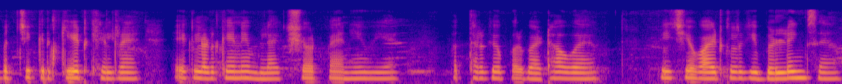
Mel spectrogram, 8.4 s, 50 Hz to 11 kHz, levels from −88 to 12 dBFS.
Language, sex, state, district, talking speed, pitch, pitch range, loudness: Hindi, female, Bihar, West Champaran, 180 wpm, 205 Hz, 200-220 Hz, -19 LUFS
